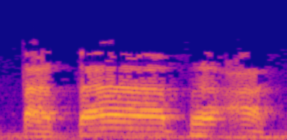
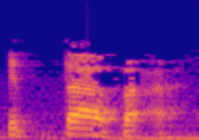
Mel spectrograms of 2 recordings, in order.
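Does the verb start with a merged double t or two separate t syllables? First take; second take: separate; merged. First: Two separate t syllables begin the word. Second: A merged double t follows an initial i. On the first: "Ini tidak idgham" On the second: "Boleh diidghamkan menjadi ittaba'ah"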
